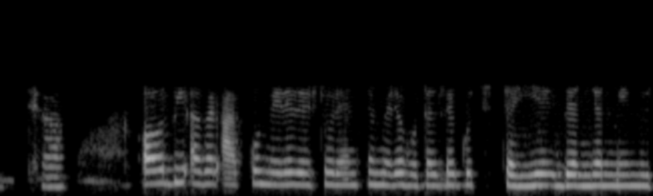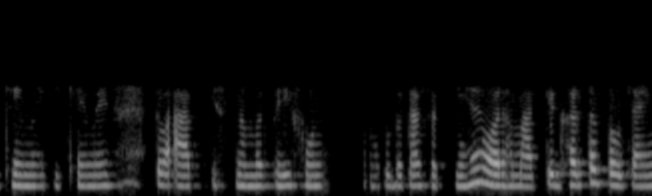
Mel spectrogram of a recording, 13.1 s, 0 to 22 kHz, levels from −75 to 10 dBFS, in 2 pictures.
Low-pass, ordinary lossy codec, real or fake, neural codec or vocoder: 3.6 kHz; none; real; none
